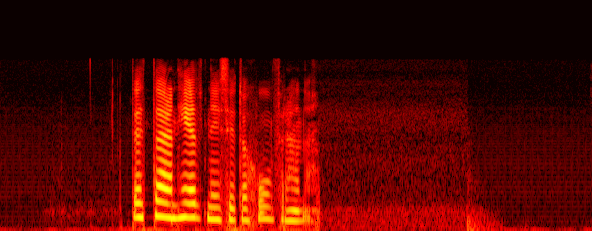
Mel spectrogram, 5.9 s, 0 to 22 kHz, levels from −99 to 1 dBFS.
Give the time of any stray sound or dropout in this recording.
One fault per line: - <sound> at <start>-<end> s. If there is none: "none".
none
